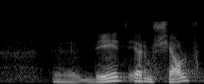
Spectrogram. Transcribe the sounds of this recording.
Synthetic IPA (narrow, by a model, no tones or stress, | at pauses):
vɪðɛɾʏmsjawlvk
